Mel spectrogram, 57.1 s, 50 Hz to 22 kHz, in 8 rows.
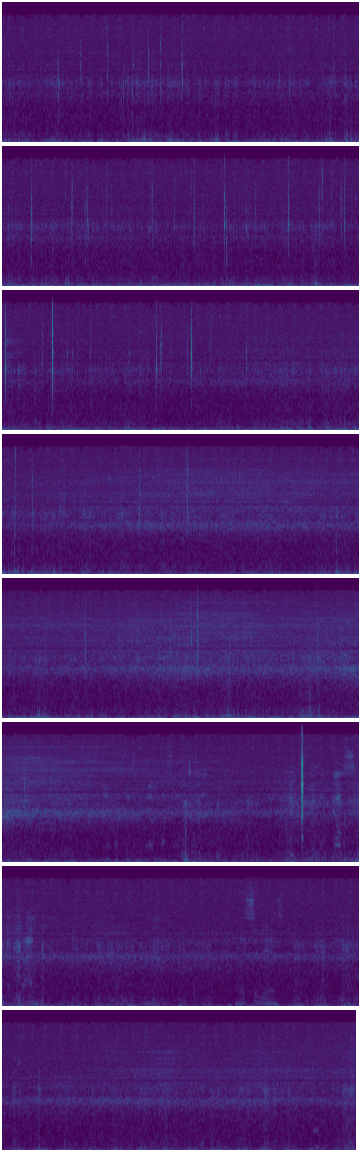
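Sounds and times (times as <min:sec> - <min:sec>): bicycle clicks and rattles: 0:00.0 - 0:36.3
steady hiss: 0:00.0 - 0:57.0
wind buffeting microphone: 0:00.0 - 0:57.0.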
